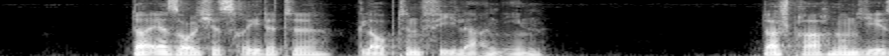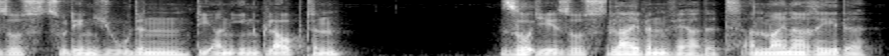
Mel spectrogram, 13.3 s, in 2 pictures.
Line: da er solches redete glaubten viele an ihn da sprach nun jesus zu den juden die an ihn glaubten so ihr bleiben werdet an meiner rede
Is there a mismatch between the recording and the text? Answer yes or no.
yes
